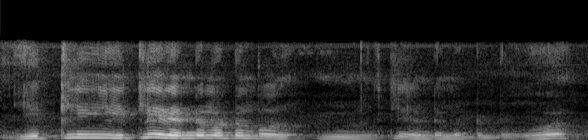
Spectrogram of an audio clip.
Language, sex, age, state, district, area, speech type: Tamil, male, 30-45, Tamil Nadu, Madurai, rural, spontaneous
